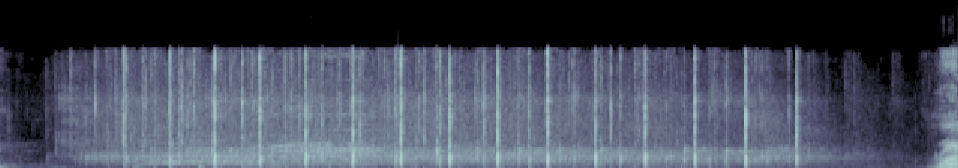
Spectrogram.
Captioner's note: applause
